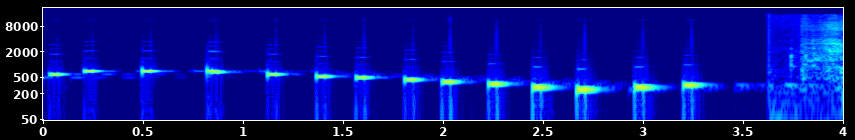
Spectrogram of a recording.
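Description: Serum software synth 'Bass Plucks' patch playing a run of about fourteen short plucked notes, roughly four a second, mostly stepping down in pitch. Each note has a quick, mallet-like attack and a fast decay.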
